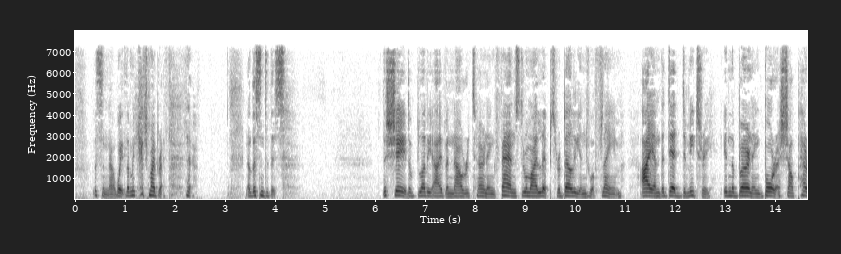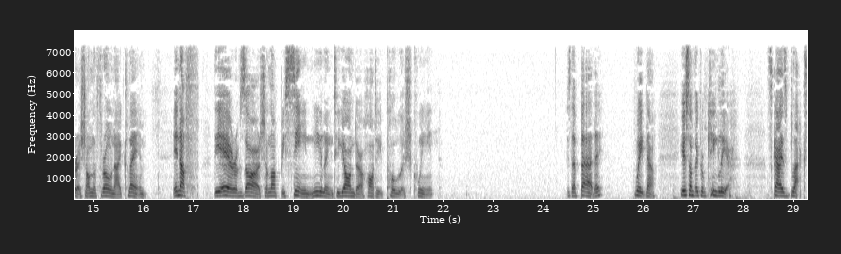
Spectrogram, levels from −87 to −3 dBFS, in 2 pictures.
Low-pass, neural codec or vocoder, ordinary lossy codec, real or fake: 7.2 kHz; none; MP3, 64 kbps; real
